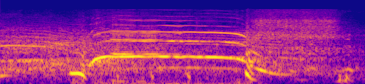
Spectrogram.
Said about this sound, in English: Men are booing. I'm making some friends and enemies today, all at the same time.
